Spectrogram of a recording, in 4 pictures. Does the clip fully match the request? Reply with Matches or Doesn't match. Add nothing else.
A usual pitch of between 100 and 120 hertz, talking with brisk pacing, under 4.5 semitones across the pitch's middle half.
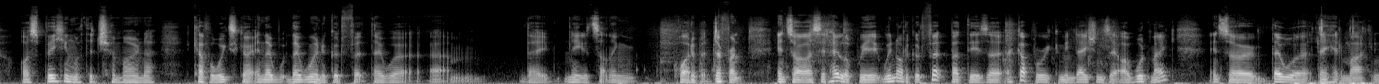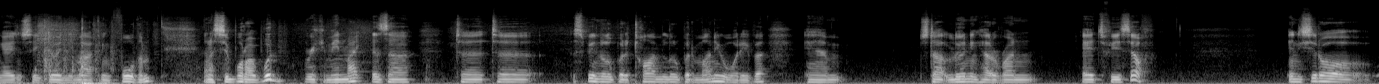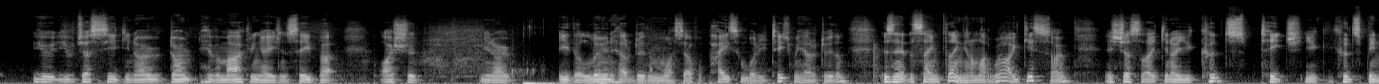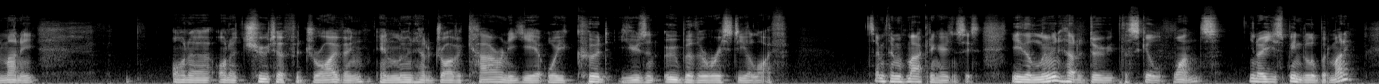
Matches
